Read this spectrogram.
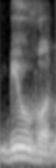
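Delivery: বিহ্বল said as biu-vol; two-part biu-vol; correct pronunciation. Shown as a demonstration. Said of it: "সঠিক উচ্চারণ করার চেষ্টা করব".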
